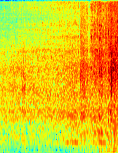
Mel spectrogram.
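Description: Quiet city street ambience: a low, steady hum of road traffic, with a few faint clicks and knocks near the end.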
